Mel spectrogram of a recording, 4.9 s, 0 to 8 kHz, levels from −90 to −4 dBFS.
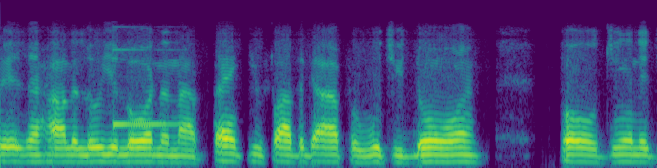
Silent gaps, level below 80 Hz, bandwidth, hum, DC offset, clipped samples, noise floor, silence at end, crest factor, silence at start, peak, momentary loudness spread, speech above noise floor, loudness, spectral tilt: none; -58 dBFS; 5 kHz; none; under 0.1%; under 0.1%; -59 dBFS; 0 s; 16 dB; 0 s; -4 dBFS; 6 LU; 41 dB; -19 LUFS; -12.5 dB/octave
